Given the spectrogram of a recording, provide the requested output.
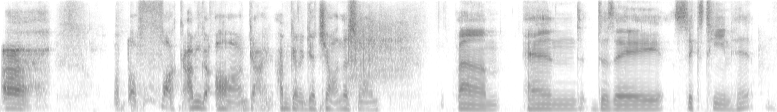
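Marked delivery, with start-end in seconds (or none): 0.0-4.6 snarling, growling voice. A game master voicing a foe with a bleeding nose, snarling growl. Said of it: "he snarls and growls and goes".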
